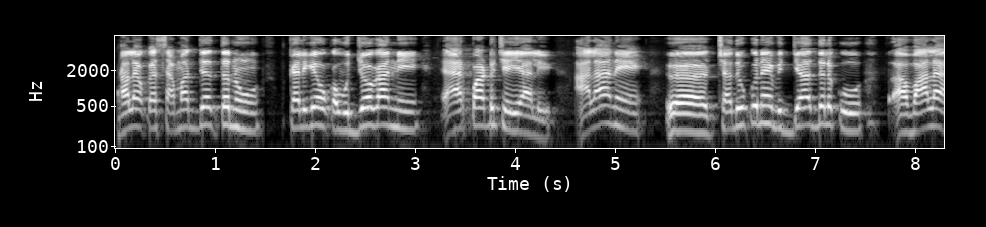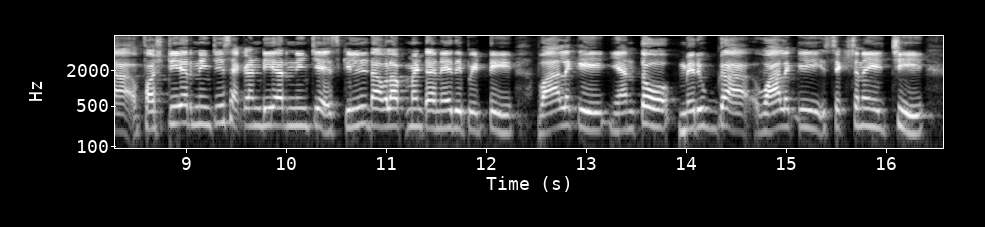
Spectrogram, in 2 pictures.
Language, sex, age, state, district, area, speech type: Telugu, male, 18-30, Andhra Pradesh, Vizianagaram, urban, spontaneous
